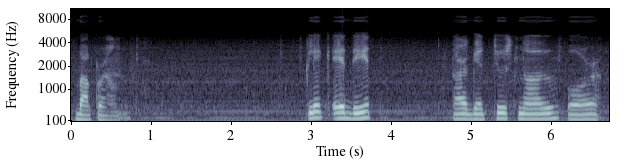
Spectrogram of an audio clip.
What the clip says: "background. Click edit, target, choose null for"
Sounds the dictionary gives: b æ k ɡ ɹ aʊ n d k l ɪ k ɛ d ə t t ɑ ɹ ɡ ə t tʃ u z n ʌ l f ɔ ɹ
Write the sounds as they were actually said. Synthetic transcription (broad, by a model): b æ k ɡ ɹ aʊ n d k l ɪ k ɛ d ə t t ɑ ɹ ɡ ə t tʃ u s n ʌ l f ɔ ɹ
